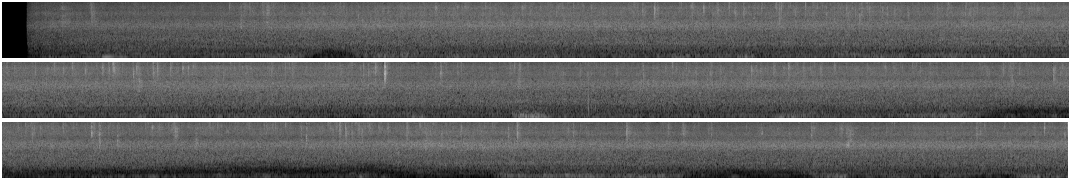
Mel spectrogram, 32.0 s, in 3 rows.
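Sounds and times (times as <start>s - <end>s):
rain on concrete rooftop: 0.2s - 32.0s
low thump: 15.8s - 16.1s.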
